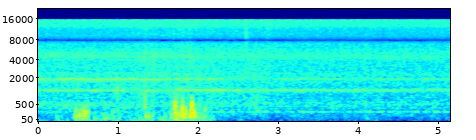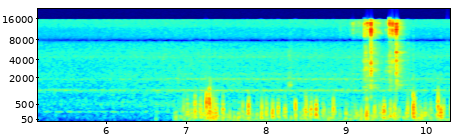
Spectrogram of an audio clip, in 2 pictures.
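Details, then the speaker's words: 1984 Guibb GE Vent 42-inch (107 cm) direct-drive ceiling fan, made in Taiwan, on high speed: low motor hum that persists despite oiling, then uneven rattling knocks with the sway; it wobbles heavily from unevenly bent brackets, with noisy bearings. "okay so um here it is on high speeded wobbles a lot because the brackets are bent in different ways you know"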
